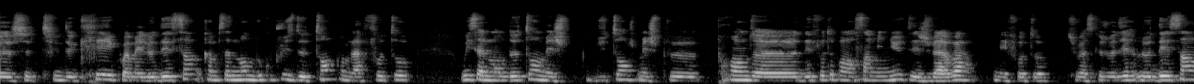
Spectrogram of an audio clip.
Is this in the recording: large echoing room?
no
